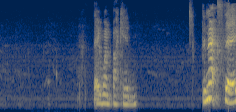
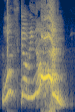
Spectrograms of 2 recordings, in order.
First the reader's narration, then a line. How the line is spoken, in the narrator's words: everybody screamed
